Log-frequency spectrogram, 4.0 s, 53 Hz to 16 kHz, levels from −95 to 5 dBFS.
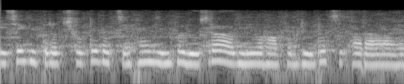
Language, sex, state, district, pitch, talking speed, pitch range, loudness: Hindi, female, Chhattisgarh, Raigarh, 220 Hz, 195 wpm, 210-240 Hz, -14 LUFS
